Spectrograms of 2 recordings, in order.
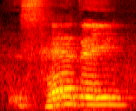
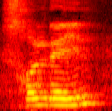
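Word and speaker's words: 說大人: 자, 맹자왈 세대인 이게 유세 대인을 유세한다는 얘기거든요. 그래서 세대인이라고 읽어야 하는데 우리 그러지 않기로 했죠, 그죠? 설대인 즉 모지 물시 기외외연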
